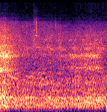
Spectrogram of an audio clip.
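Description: A dense, continuous buzz of many honey bees swarming close by on a hive frame, steady and loud with no pauses or voices.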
